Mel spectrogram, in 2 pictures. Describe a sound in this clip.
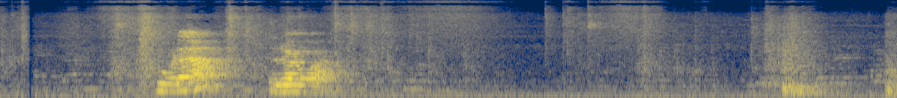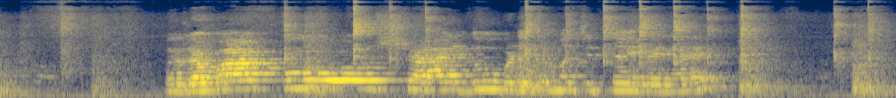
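A woman speaks nearby in a cheerful, lively voice.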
